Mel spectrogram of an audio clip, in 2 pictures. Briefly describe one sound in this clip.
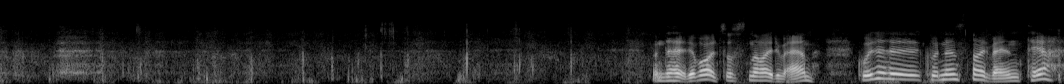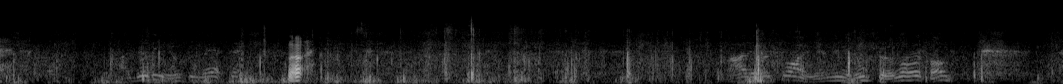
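Footsteps crunch on a dirt trail close by.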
